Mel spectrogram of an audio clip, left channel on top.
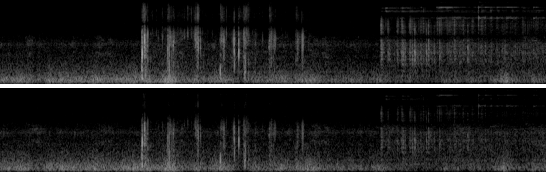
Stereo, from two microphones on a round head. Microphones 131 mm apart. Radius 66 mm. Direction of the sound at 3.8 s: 50° left (ahead or behind).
